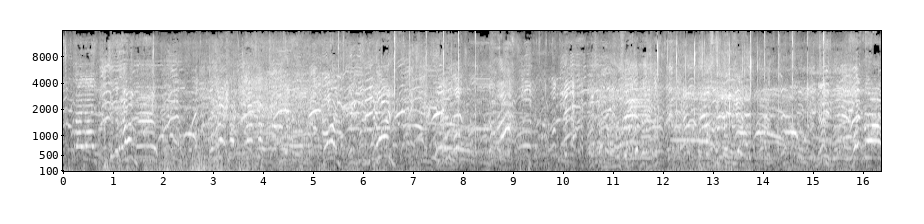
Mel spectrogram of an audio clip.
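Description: A crowd of spectators shouts and cheers excitedly outdoors, close by and further off.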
